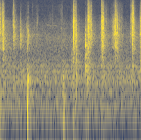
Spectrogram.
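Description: Tarot cards being shuffled in a series of quick crisp riffles and slaps, close up and alone, with brief pauses between bursts.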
